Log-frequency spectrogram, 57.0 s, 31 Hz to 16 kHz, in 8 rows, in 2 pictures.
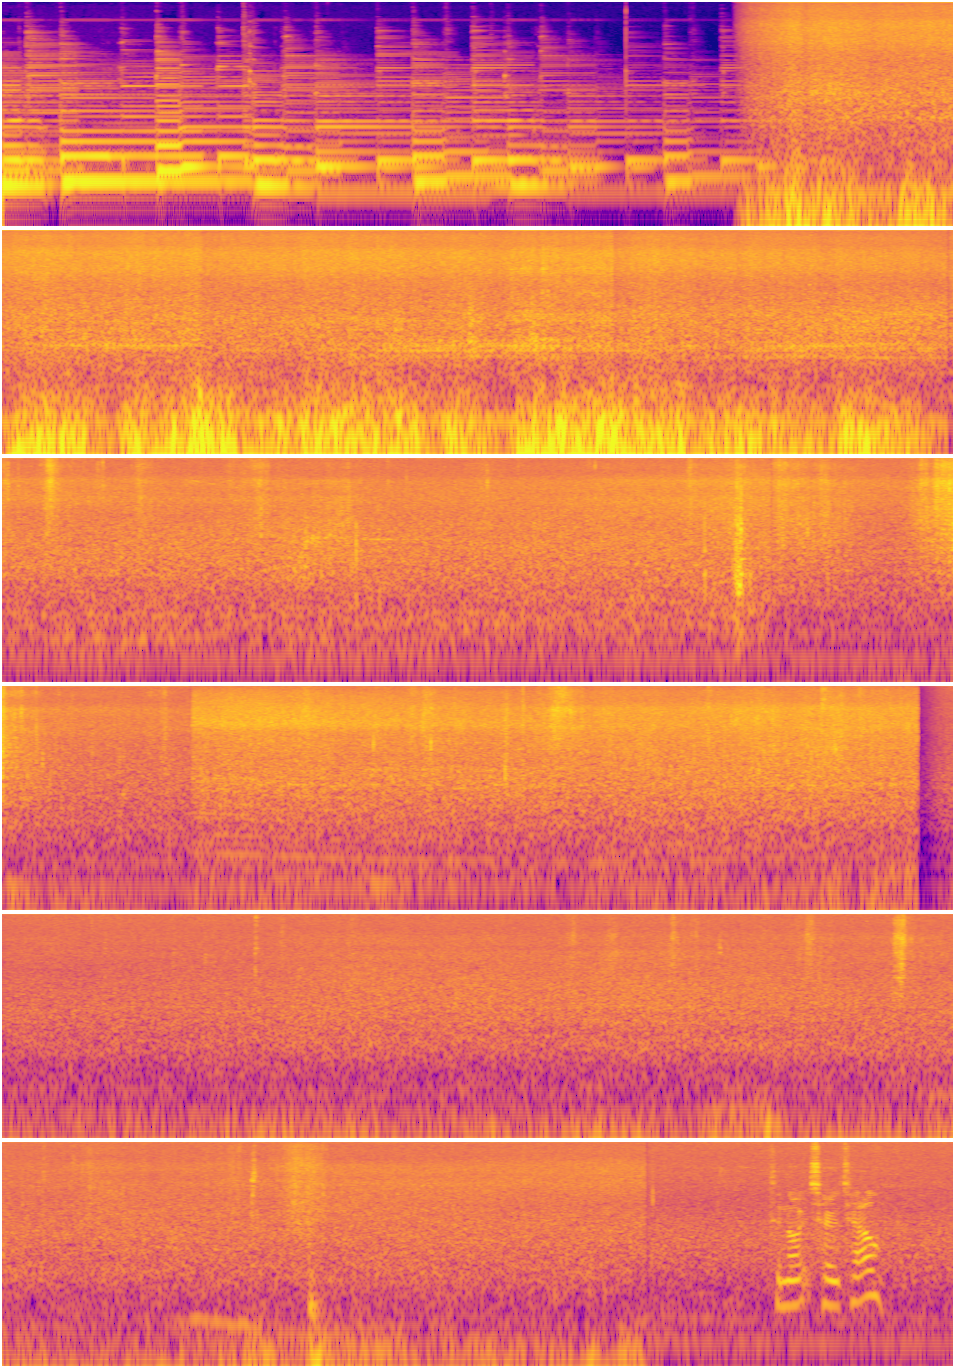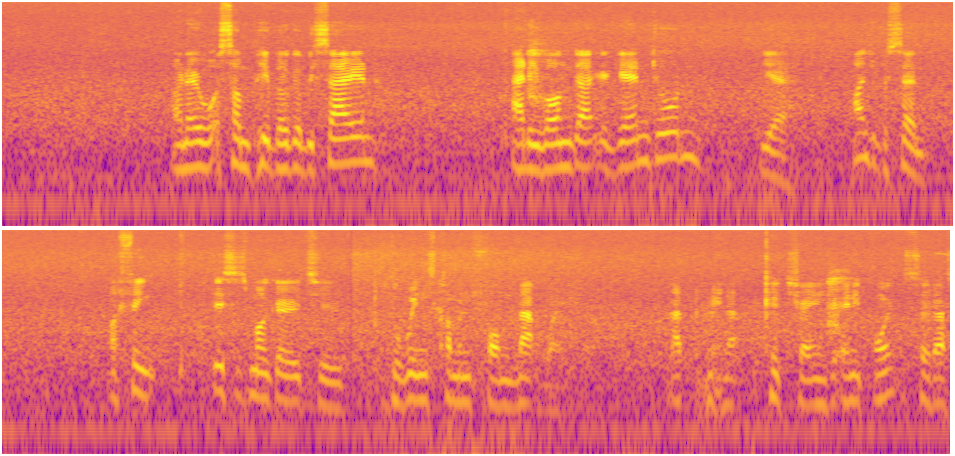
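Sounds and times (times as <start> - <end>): steady outdoor hiss: 5.5 - 57.0
wind buffeting microphone: 5.6 - 14.2.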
